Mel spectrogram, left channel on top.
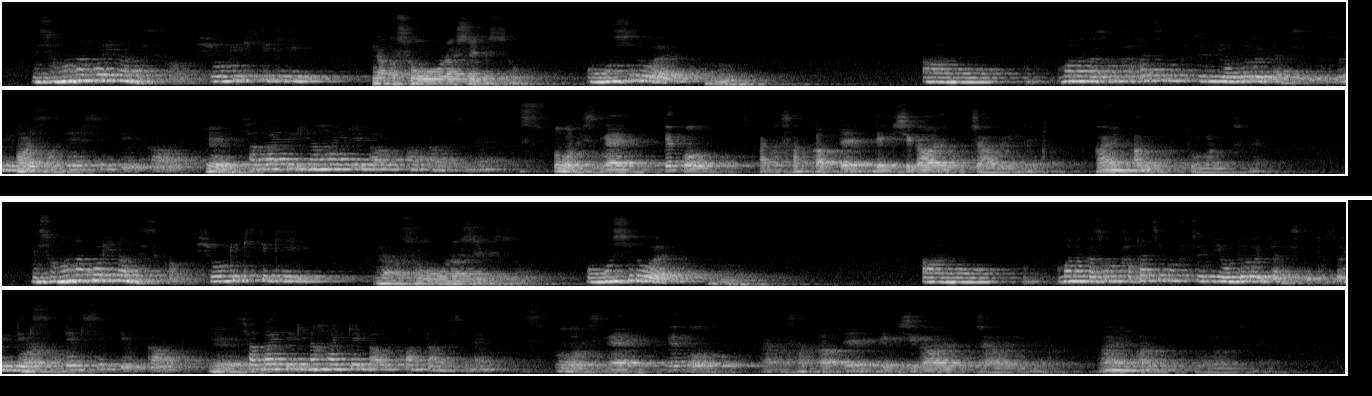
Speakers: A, on the right (about 25°); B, on the left (about 70°).
A: でその名残なんですか衝撃的、
B: なんかそうらしいですよ。
A: 面白い。
B: うん。
A: あの、まあ、なんかその形も普通に驚いたんですけど、そういう歴史、
B: はいはい。
A: 歴史っていうか、
B: ええ。
A: 社会的な背景があったんですね。
B: そうですね。結構、あの、サッカーって歴史があるっちゃあるんで、はい、
A: うん。
B: あると思いますね。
